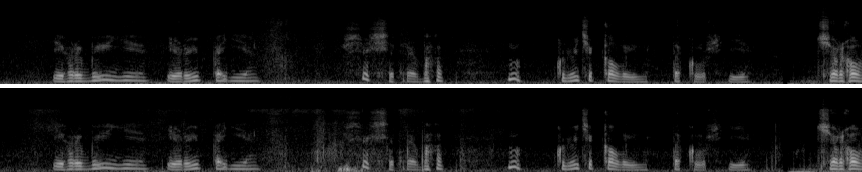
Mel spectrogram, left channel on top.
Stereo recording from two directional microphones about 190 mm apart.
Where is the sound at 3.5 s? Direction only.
Centre (ahead or behind).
